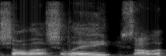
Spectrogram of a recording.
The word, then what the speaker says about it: Saleh: Saleh.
